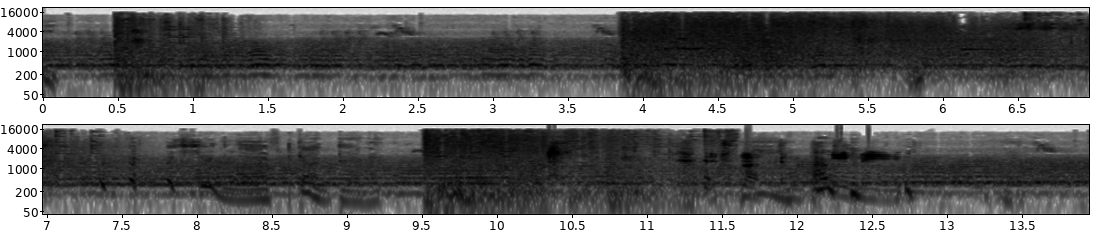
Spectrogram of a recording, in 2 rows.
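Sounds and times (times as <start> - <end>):
bees buzzing while swarming: 0.0 - 13.9
laughter: 6.3 - 9.2, 11.1 - 12.9
faint voices: 7.6 - 9.2, 11.2 - 12.8.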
